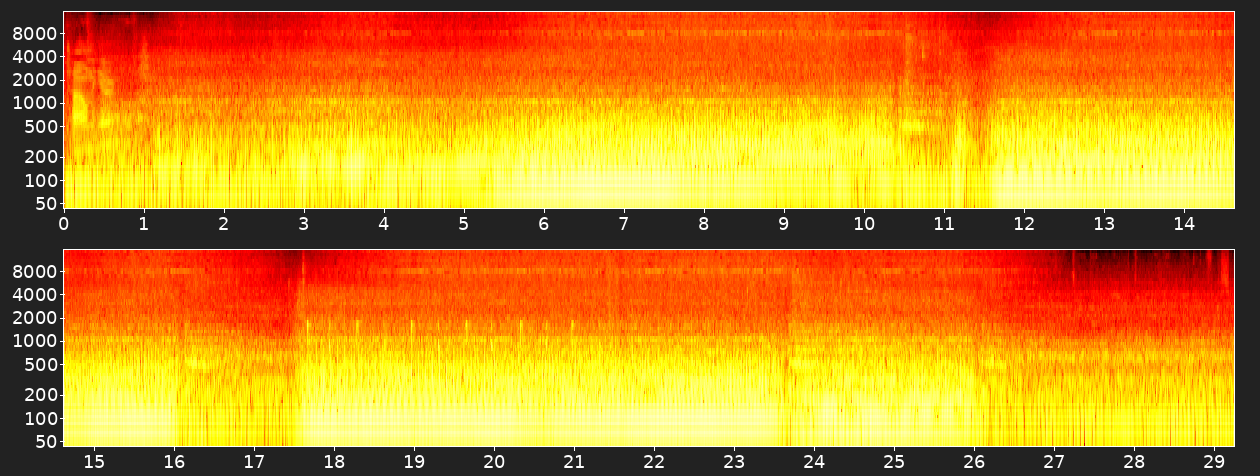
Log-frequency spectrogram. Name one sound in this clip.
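A truck engine drones steadily, rising and falling in pitch as the gears change.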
